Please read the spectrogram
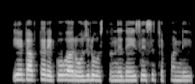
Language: Telugu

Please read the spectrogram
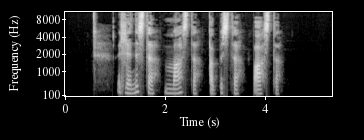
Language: Kabardian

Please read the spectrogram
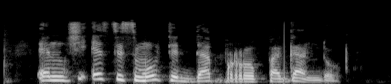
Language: Esperanto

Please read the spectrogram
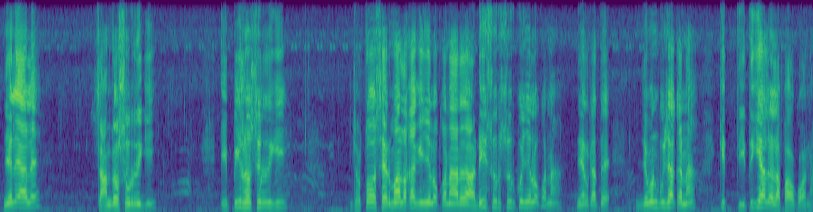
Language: Santali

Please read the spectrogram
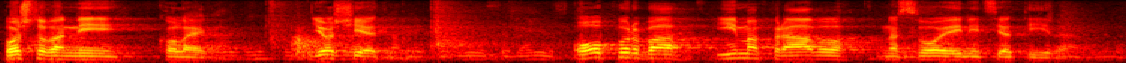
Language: Croatian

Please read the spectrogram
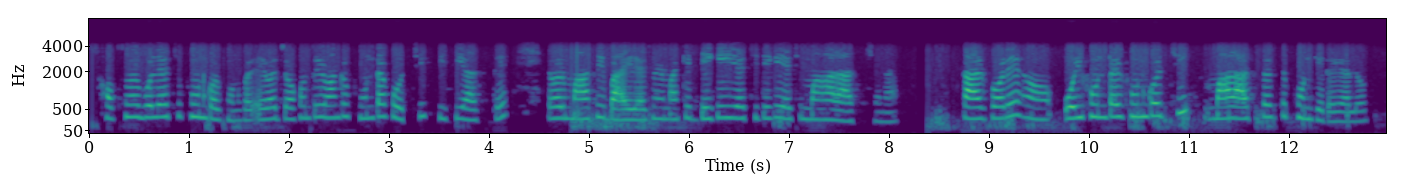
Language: Bangla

